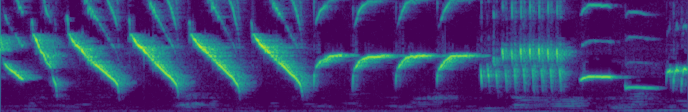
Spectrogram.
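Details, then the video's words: Canary singing to bring reluctant females into breeding condition: loud, sweeping downslurred whistles in quick succession, then a run of short clipped notes and a buzzy trill, ending in a few separate piping notes. "Suara memancing kenari betina susah kawin"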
